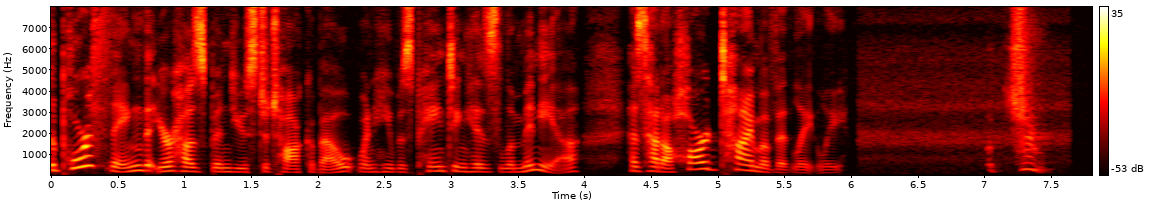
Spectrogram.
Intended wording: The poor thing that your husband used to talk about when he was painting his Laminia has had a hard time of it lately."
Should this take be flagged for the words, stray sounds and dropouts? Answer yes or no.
yes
